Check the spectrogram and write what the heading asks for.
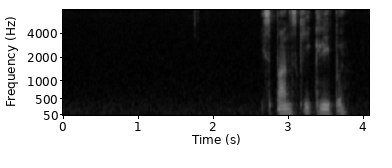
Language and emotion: Russian, neutral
